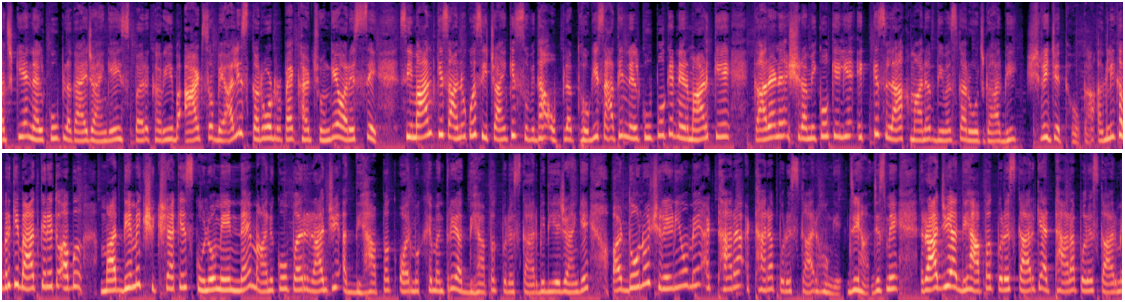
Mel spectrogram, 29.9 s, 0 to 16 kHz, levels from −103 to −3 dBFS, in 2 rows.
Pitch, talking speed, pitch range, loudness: 265 Hz, 165 wpm, 240-305 Hz, -21 LUFS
